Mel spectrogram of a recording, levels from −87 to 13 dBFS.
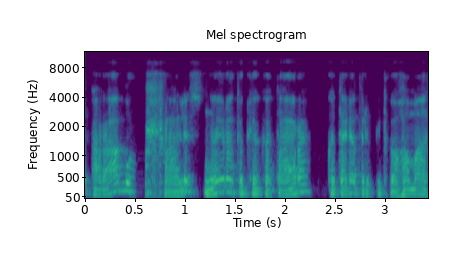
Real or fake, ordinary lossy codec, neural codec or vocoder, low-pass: real; Opus, 24 kbps; none; 7.2 kHz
